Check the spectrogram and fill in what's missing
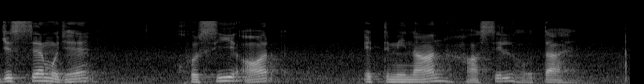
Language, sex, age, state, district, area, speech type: Urdu, male, 18-30, Bihar, Gaya, rural, spontaneous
